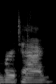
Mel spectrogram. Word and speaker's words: Murtagh: He did a little countdown over the past week or so and revealed that the new book, Murtaugh, I know he pronounced it Murtagh, but it's Murtaugh.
